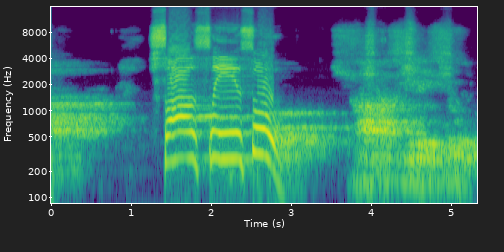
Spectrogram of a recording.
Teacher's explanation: Sela-sela antara gigi suaranya keluar dari udara yang tertekan. Dia punya sifat yang sama, sifat khusus yang disebut dengan sofir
